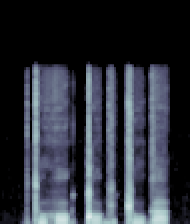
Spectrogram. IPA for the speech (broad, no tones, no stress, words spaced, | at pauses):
tʼuhɔɡǃɔ ɡiǁuɡa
